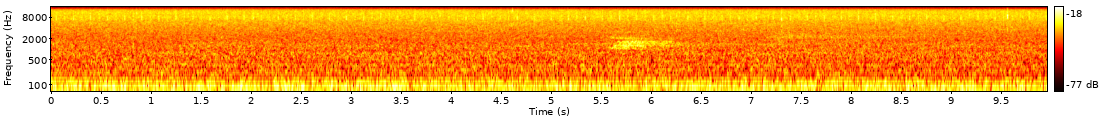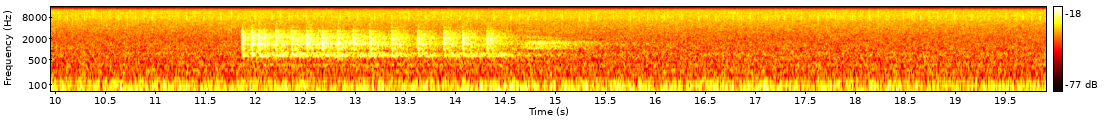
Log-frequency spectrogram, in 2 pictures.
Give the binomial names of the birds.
Melanerpes carolinus, Sphyrapicus varius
